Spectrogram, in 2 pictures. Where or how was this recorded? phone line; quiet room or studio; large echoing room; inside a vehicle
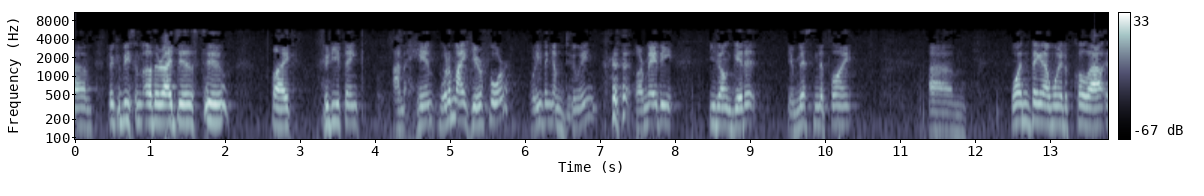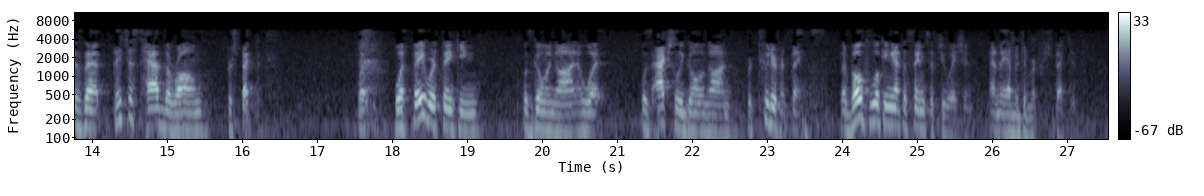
large echoing room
